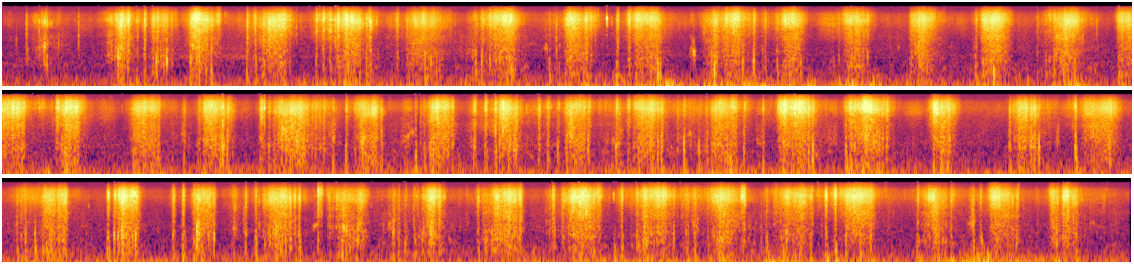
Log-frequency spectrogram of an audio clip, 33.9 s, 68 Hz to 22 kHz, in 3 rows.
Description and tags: walking in snow
Just footsteps in snow. It's me, on my way to set some recording gear in a nearby shed.
Recorded with a TSM PR1 portable digital recorder, with external stereo microphones. Edited in Audacity 1.3.5-beta
cold, footsteps, moving, snow, walking, winter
